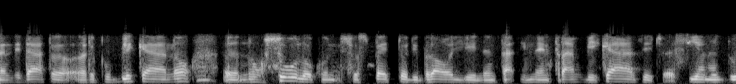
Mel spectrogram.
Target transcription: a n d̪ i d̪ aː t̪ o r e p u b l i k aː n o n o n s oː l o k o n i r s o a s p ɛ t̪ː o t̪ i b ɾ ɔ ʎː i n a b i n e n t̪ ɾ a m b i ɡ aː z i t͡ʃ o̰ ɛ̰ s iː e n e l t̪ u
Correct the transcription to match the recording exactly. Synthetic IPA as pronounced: a n d̪ i d̪ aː t̪ o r e p u b l i k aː n o n o n s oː l o k o n i l s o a s p ɛ t̪ː o d̪ i b ɾ ɔ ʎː i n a i n e n t̪ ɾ a m b i k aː z i t͡ʃ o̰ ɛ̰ s iː a n e l d̪ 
